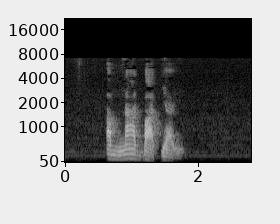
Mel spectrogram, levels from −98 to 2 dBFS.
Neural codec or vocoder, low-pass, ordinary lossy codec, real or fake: none; 7.2 kHz; MP3, 48 kbps; real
